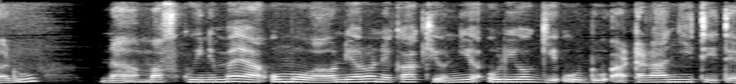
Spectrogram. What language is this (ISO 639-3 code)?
kik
